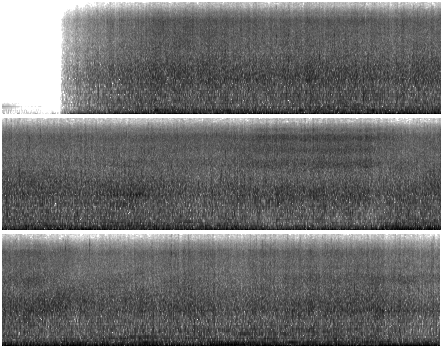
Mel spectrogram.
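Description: Heavy rain drumming steadily on a car's roof and windscreen, heard from inside the cabin, over a low rumble from the moving car. It fades in about a second in.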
